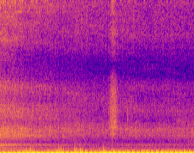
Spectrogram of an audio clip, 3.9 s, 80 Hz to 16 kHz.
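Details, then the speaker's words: 2006 Subaru STI with a newer aftermarket turbo: a rough, shaking idle with a loose clatter, compression pushing out, oil spilling, and smoke, with the oil looking blue. The owner suspects the turbo let go rather than the head gasket. "So the car is shaking a lot. Okay, and compression is coming through here."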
